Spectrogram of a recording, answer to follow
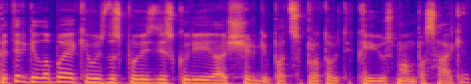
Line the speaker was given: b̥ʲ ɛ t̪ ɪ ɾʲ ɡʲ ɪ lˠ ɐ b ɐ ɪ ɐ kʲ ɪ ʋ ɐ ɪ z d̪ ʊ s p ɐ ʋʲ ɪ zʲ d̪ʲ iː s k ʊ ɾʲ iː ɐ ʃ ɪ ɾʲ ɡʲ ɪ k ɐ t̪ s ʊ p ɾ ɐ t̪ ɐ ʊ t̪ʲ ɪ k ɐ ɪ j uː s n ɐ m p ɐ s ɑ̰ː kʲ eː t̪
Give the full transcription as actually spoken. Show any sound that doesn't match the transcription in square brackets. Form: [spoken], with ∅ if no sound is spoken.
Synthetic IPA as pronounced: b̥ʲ ɛ t̪ ɪ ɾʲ ɡʲ ɪ lˠ ɐ b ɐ ɪ ɐ kʲ ɪ ʋ ɐ ɪ z d̪ ʊ s p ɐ ʋʲ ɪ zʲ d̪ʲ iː s k ʊ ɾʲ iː ɐ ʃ ɪ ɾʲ ɡʲ ɪ [p] ɐ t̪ s ʊ p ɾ ɐ t̪ ɐ ʊ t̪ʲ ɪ k ɐ ɪ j uː s [m] ɐ m p ɐ s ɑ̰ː kʲ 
